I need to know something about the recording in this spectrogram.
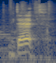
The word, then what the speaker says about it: debt: going to put is debt debt with a silent b yo did you guys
